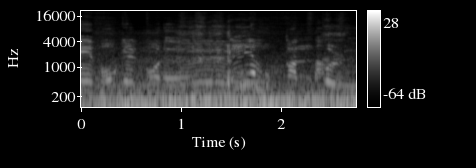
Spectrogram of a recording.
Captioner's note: soft chuckle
